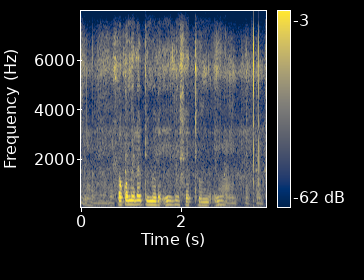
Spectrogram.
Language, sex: Southern Sotho, female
